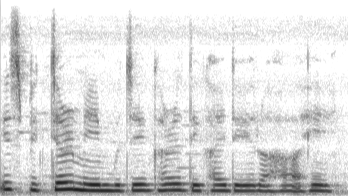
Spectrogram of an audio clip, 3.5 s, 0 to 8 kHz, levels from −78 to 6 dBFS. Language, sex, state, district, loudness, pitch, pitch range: Hindi, female, Arunachal Pradesh, Lower Dibang Valley, -13 LUFS, 230 Hz, 225-250 Hz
